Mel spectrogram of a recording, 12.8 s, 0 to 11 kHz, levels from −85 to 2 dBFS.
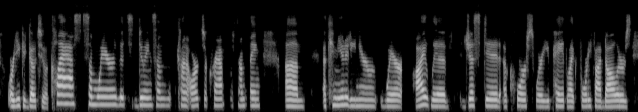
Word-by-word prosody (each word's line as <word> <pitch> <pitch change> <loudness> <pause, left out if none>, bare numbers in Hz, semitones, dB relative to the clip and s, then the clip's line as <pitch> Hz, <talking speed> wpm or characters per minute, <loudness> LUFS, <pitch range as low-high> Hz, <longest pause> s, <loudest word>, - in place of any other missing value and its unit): or 185 - +3
you 200 +2 0
could 190 -4 -4
go 180 -2 +5
to 155 -4 -5
a - - -10
class 260 -2 +5
somewhere 230 -1 +1
that's 215 -2 -2
doing 215 +3 0
some 205 -1 -6 0.2
kinda 200 -2 0
arts 200 +2 -1
or 200 - -5
crafts 200 -1 -1
or 195 - -21
something, 195 0 -2 0.5
um, 180 -2 +4 0.4
a 185 - -1
community 215 -2 0
near 185 -1 -2 0.2
where 175 -1 +1 0.3
I 210 +5 +6
live 175 -2 +2 0.3
just 200 +4 -2
did 185 -2 +1
a 175 - -4
course 185 -2 -2
where 170 -1 -1
you 170 0 -3
paid 180 -1 -1
like 170 -1 0
$45 175 -1 +2
190 Hz, 155 wpm, -24 LUFS, 175-210 Hz, 0.5 s, I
